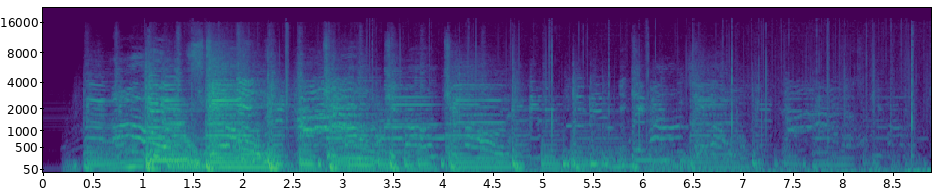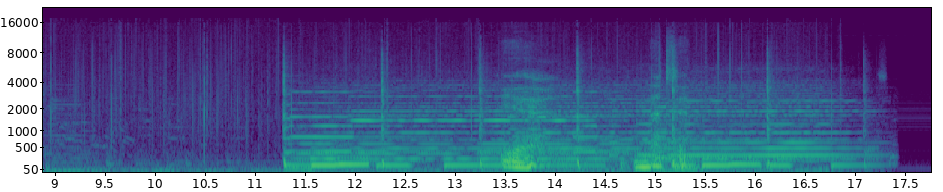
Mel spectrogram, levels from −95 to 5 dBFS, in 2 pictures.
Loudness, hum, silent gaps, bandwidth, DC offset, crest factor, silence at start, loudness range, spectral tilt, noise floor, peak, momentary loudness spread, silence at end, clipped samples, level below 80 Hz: -33 LUFS; none; none; 16 kHz; under 0.1%; 22 dB; 0.2 s; 19 LU; -6 dB/octave; -59 dBFS; -12 dBFS; 21 LU; 0.35 s; under 0.1%; -44 dBFS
